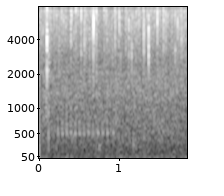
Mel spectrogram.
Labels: {"label": "biophony, rattle response", "recorder": "SoundTrap 500"}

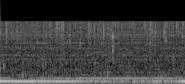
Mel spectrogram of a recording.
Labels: {"label": "anthrophony, boat engine", "recorder": "SoundTrap 500"}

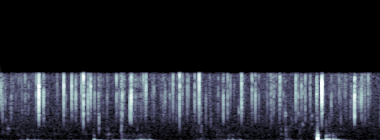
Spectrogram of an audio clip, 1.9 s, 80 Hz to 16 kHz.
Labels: {"label": "biophony, double pulse", "recorder": "SoundTrap 300"}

